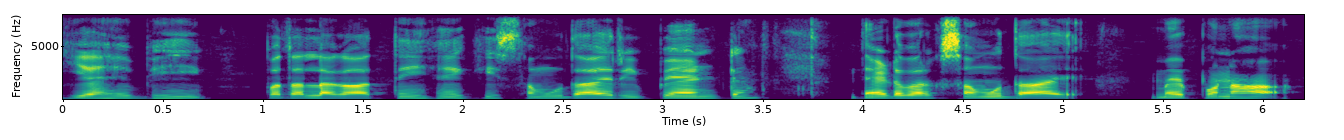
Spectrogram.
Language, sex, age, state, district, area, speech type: Hindi, male, 18-30, Madhya Pradesh, Seoni, urban, spontaneous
